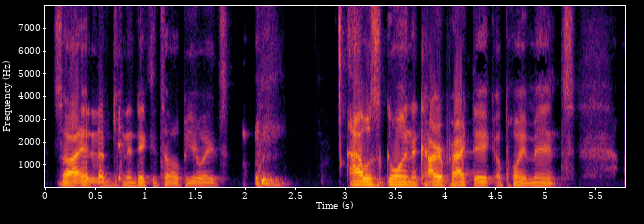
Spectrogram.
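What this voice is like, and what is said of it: Voice fading, going hoarse. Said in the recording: “apparently my voice is going out”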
